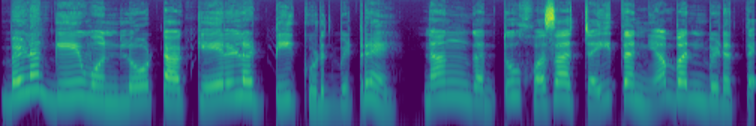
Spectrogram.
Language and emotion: Kannada, happy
